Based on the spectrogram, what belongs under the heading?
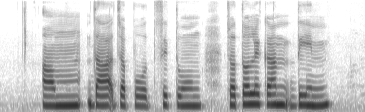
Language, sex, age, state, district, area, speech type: Santali, female, 18-30, West Bengal, Purba Bardhaman, rural, spontaneous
